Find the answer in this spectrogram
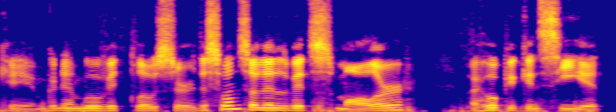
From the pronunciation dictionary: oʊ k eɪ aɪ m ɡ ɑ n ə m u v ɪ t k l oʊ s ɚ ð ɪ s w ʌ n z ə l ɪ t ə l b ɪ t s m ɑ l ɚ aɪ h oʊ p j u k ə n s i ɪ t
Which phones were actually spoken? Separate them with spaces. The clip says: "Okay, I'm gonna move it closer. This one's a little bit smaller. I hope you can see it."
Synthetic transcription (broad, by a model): k eɪ aɪ m ɡ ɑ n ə m u v ɪ t k l oʊ s ɚ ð ɪ s w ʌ n s ə l ɪ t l b ɪ t s m ɑ l ɚ aɪ h oʊ p j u k ə n s i ɪ t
